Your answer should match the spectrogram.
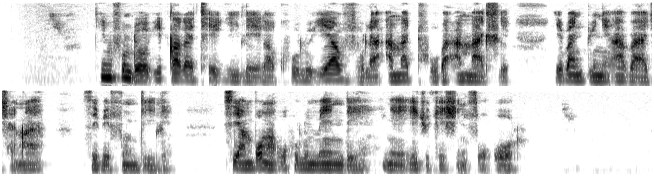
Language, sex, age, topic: North Ndebele, female, 36-49, education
